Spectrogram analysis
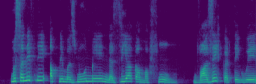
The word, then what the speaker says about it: نظریہ: اصل مفہوم کیا ہے۔ سب سے پہلے تو تلفظ ٹھیک کیجیے گا۔ عموماً لوگوں کے منہ سے یہ لفظ نکلتا ہے نظریہ پاکستان، یہ لفظ نظر سے نہیں نکلا ہوا، ٹھیک ہے، یہ نظر ہے، سوچ سے، انسانی ذہن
